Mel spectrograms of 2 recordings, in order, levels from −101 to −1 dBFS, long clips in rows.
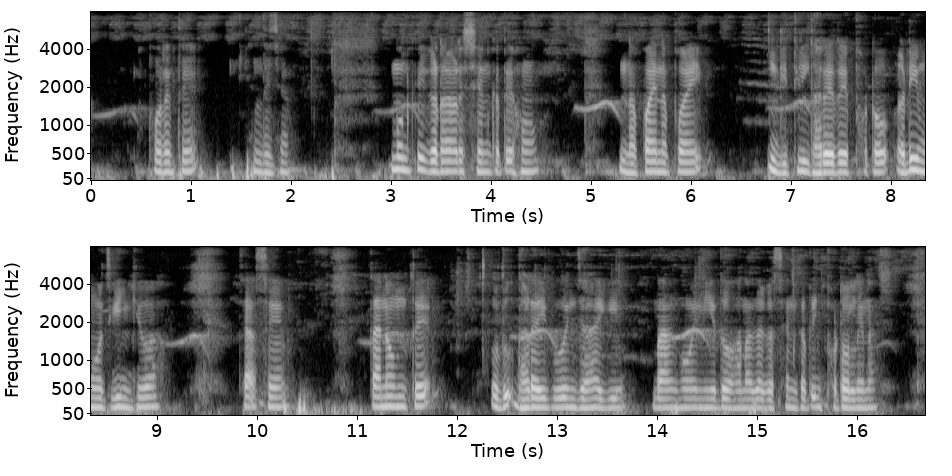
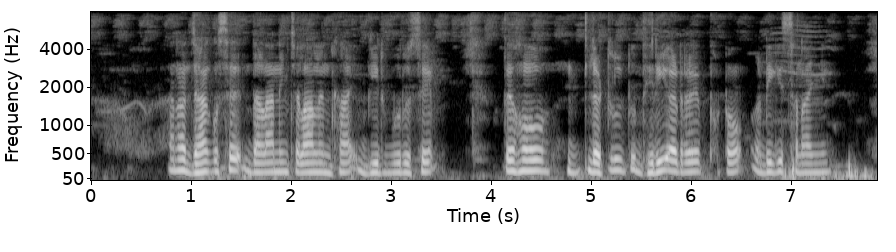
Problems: background sounds at intervals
